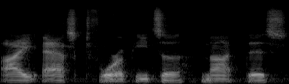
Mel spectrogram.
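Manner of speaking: flat, level, slow monotone. Describing the speaker's character Metal's way of talking: Metal's flat monotone. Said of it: "it mainly talks like this, ... He's very like monotone, ... his delivery is very flat".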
